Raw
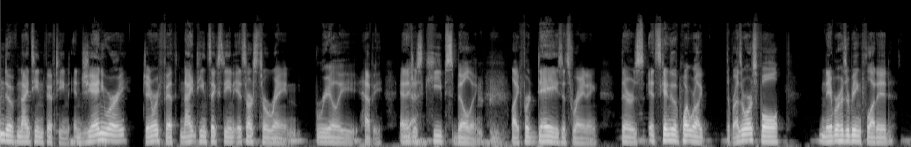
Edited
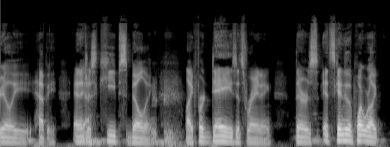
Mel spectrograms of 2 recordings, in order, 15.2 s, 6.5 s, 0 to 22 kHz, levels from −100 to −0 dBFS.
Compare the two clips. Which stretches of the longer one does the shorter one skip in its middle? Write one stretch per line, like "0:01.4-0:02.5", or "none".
none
